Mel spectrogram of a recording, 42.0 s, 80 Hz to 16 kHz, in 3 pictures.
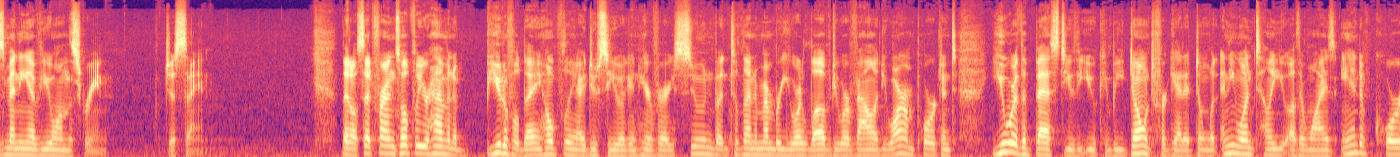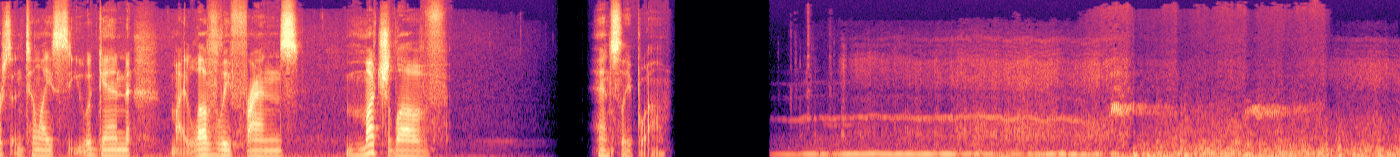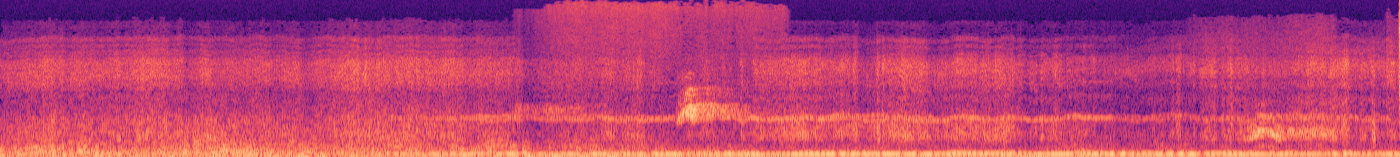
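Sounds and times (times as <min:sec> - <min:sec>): low rumbling drone: 0:00.0 - 0:17.4, 0:21.7 - 0:42.0
thin steady high tone: 0:32.9 - 0:42.0.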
